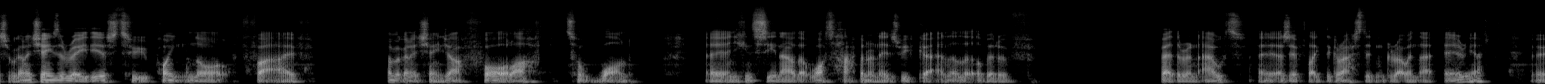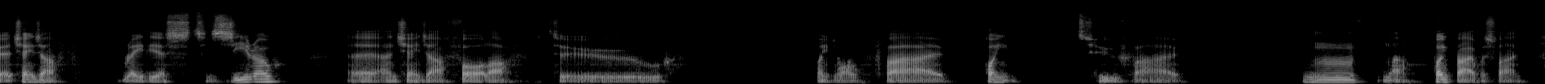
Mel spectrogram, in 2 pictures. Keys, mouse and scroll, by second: 4.0-6.5 drag, 13.7-15.8 drag, 16.4-18.3 drag, 19.0-30.9 drag.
